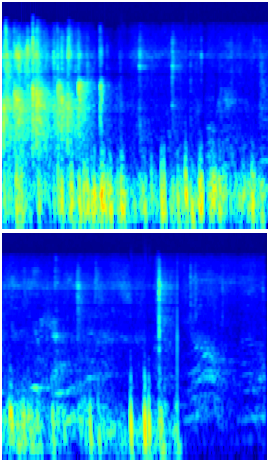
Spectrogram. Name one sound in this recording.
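People in an audience murmur and chat.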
